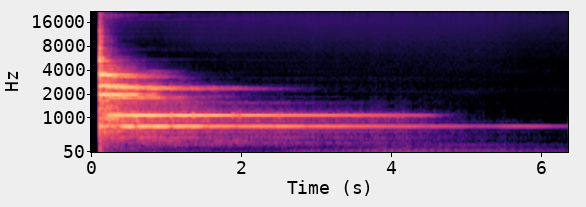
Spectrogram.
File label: temple conch shell sound, ceremony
